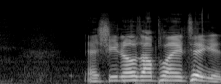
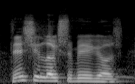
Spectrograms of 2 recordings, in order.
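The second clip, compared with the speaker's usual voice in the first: ordinary talk, nothing marked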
